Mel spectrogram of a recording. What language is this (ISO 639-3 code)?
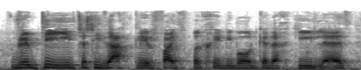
cym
